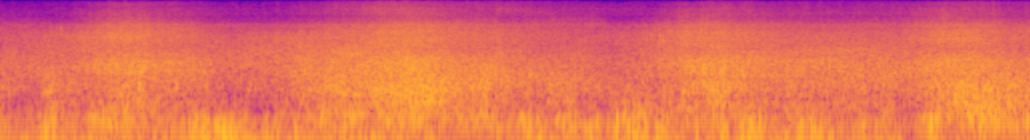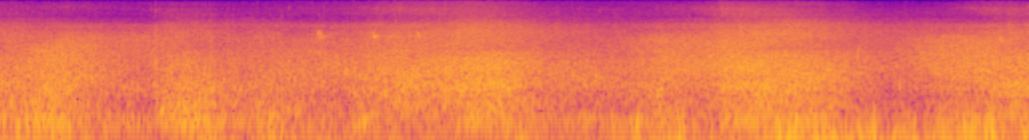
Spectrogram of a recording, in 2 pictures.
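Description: Small waves breaking and washing up a pebble shore, swelling and fading about every three seconds, with wind buffeting the microphone.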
